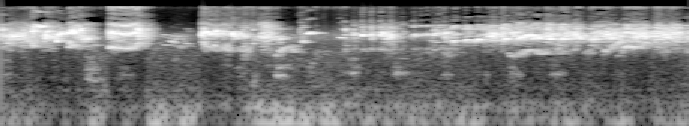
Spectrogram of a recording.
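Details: Captive breeding colony of color African lovebirds, with chicks being separated. Dense, harsh, high squawking chatter from many birds overlaps continuously, broken by a few short gaps and sharp screeches.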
